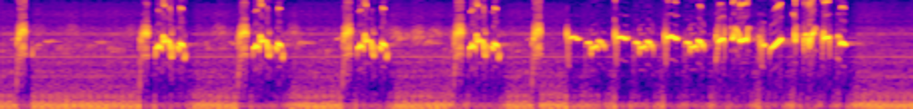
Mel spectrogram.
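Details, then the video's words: Sooty-headed bulbul in full, vigorous natural song, used to draw other bulbuls into singing: a slow series of bubbly whistled phrases roughly every second, speeding into a fast string of chirpy notes, with a low background hum. "BURUNG KUTILANG GACOR DENGAN SUARA ASLI AMPUH UNTUK PANTINGAN KUTILANG AGAR BUNYI"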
